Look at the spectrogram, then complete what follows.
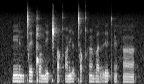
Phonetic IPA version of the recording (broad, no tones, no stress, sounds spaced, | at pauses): ẽ ɾ ɘ n ǀ ɛ ǃ ɔ n e ǁʰ a qʼ ã ɾ i ɐ̯ ǀ ɨ qʰ ĩ v a r ɘ tʼ ɛ̃ h ã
